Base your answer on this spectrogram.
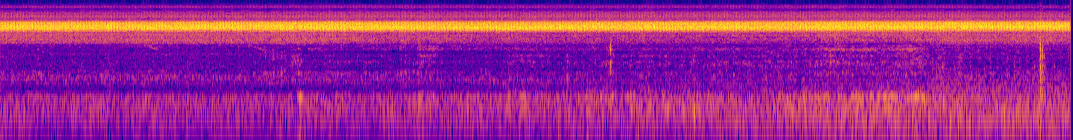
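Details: Sustained high-pitched buzz of a white drummer cicada (Arunta perulata) running the whole length, with scattered faint clicks and taps and a soft rustling background underneath.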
